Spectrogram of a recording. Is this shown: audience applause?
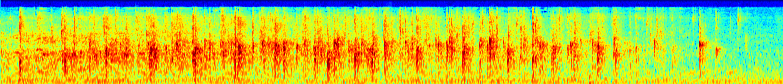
yes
